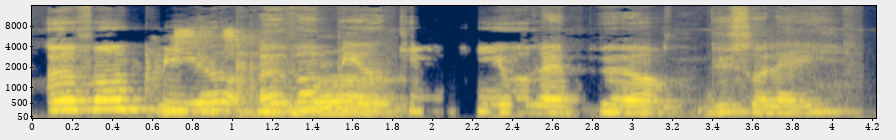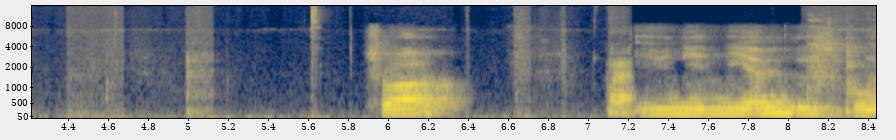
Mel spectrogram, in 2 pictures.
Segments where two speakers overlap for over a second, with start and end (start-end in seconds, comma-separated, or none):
0.6-1.8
